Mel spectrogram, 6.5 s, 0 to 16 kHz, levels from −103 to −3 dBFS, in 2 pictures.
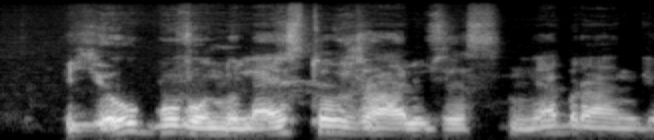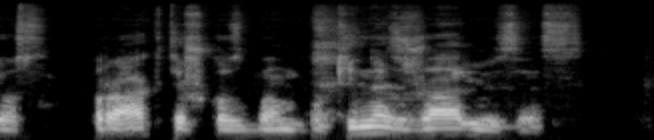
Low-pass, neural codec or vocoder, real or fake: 14.4 kHz; vocoder, 44.1 kHz, 128 mel bands, Pupu-Vocoder; fake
